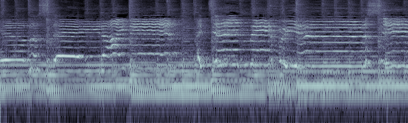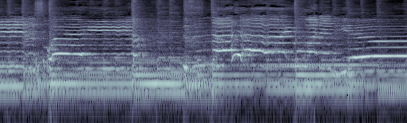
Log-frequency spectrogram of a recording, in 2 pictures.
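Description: Song: a woman singing a slow, sustained vocal line over acoustic guitar.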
